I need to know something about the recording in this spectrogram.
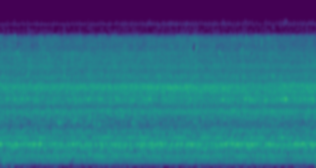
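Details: Toilet after replacing the fill valve with a Fluidmaster, tank refilling: steady even hiss without gurgling, sputtering or chatter, float rising until shutoff; fill valve refilling normally after repair.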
